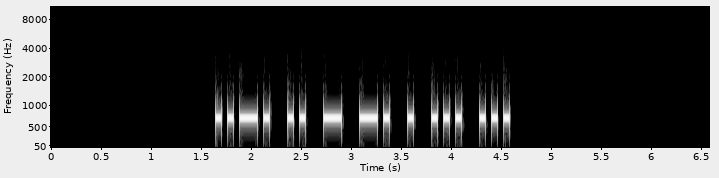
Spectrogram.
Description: Morse code, heard as a keyed tone, about 20 wpm, 700 Hz. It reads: FITNESS
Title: 7 Letter Words - First 3 Letters Given - 20wpm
